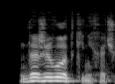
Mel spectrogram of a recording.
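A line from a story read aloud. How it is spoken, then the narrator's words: Plain. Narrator (Russian): ответил я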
